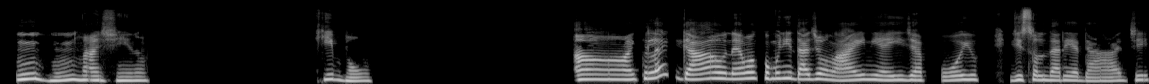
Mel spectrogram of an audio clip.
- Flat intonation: No, average, 4.0 semitones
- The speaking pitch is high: Yes, high, 210 Hz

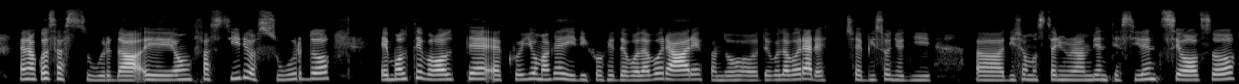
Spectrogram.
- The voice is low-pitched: No, high, 220 Hz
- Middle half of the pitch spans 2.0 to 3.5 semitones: Yes, narrow, 2.6 semitones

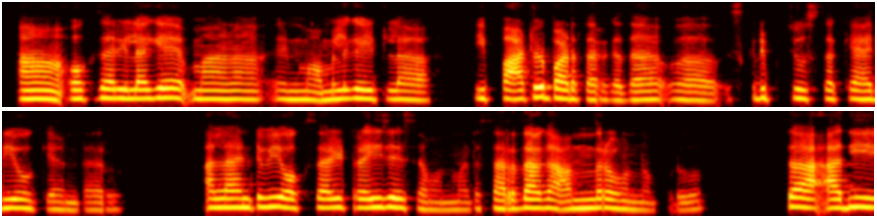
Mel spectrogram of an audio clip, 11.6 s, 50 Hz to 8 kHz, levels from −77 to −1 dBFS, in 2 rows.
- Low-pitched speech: No, high, 200 Hz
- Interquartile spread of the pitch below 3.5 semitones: Yes, narrow, 2.4 semitones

